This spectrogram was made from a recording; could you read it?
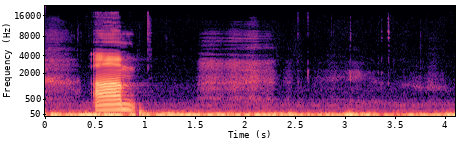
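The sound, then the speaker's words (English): A single drawn-out yawn with a brief voiced, strained stretch, followed by a softer breathy exhale, then quiet. “I keep yawning, and that's what the pauses are.”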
